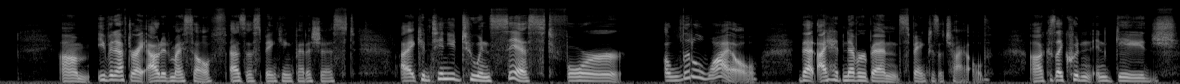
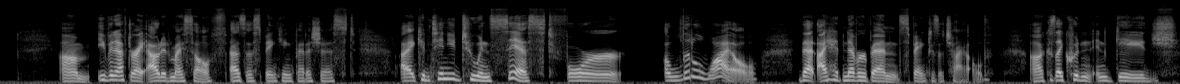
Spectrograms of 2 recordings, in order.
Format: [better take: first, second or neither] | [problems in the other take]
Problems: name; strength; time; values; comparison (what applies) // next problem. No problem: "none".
neither | none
